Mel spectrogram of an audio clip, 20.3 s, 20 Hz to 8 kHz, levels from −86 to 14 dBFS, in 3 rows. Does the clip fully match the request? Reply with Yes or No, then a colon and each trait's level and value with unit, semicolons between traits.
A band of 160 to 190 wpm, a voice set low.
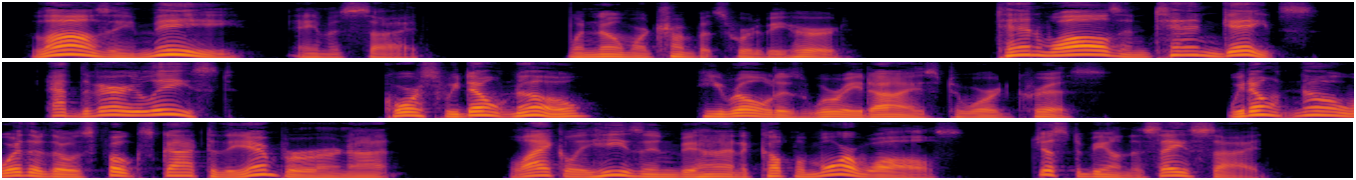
Yes: average, 180 wpm; low, 125 Hz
